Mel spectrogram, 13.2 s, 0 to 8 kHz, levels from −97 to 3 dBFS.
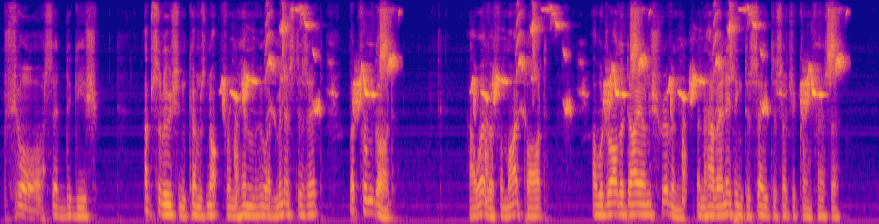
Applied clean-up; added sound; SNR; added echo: none; Bird; -4 dB; reverberation time 0.2 s.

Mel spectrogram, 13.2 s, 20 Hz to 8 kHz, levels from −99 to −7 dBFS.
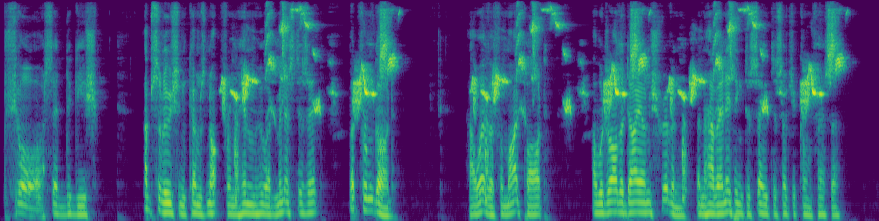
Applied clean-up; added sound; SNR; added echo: classical method WPE with log-MMSE.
